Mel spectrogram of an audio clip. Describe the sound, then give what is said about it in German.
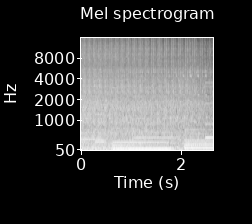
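The engine of a Deutz D4506 tractor runs steadily, being warmed up after about two months out of use, its low throbbing drone shifting pitch slightly as the revs change, with no voices over it. “Traktor Sound, ein Podcast über Traktoren, Schlepper und Trecker.”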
